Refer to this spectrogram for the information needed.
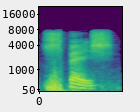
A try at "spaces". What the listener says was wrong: And because you have an ES at the end, Pronounced spaces. Spaces. Here's a link about pronouncing those S endings. When is it a S and when is it is?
